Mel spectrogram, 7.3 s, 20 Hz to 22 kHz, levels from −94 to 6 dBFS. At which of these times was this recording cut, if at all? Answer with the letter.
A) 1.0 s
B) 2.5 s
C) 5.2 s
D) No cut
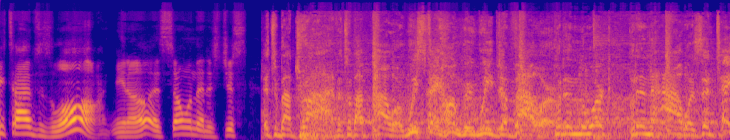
B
